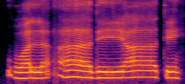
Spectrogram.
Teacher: আইন খাড়া জবর মদের হরকত এক আলিফ টেনে পড়তে হবে।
